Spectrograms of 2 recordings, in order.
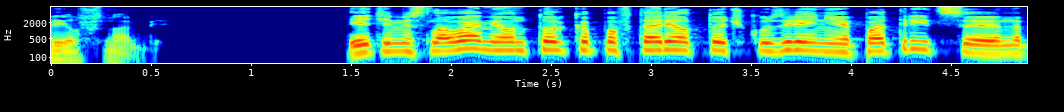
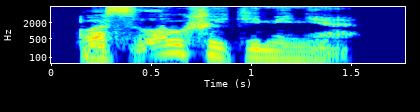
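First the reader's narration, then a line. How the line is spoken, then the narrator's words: Barely audible. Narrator (Russian): едва слышно произнес Ваймс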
